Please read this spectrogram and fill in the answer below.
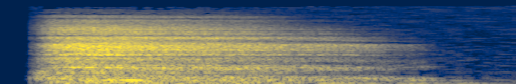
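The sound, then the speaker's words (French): A single long exhale through the nose after a brief held breath, part of an energizing breathing exercise; a soft, breathy hiss that swells quickly and then slowly fades over about two seconds. “Retenez votre souffle. Puis soufflez par le nez.”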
